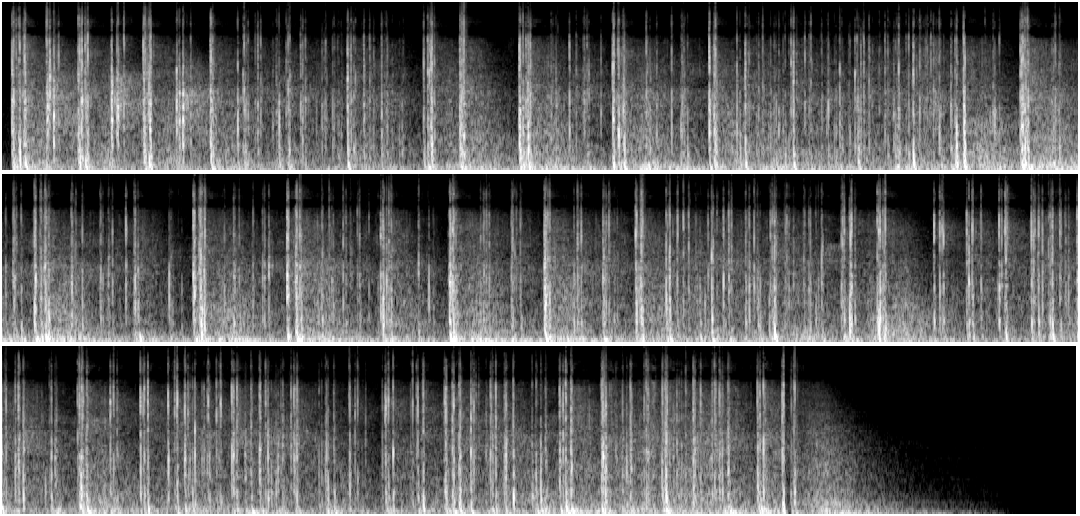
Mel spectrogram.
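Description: Dancers' shoes tapping and stamping on a wooden stage floor in a rapid, continuous run of taps and thuds.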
